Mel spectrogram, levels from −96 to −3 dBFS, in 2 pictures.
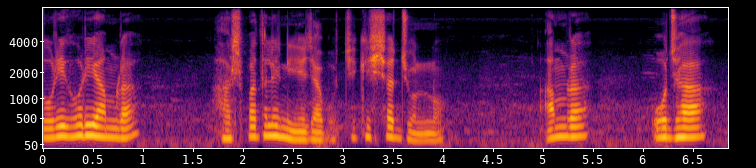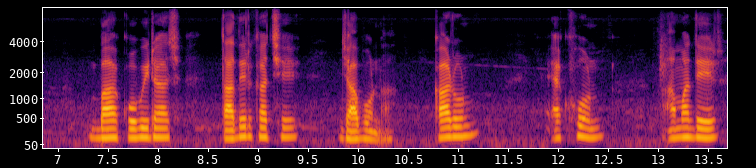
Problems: background conversations at intervals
